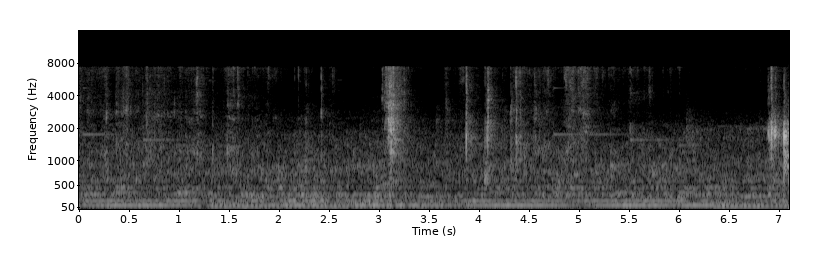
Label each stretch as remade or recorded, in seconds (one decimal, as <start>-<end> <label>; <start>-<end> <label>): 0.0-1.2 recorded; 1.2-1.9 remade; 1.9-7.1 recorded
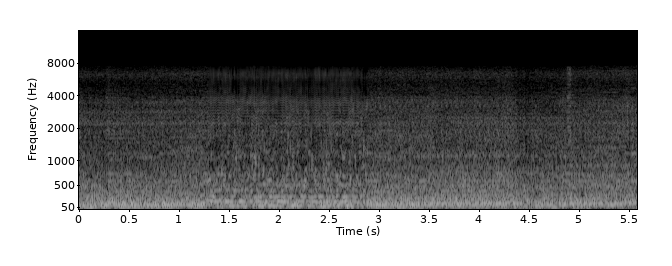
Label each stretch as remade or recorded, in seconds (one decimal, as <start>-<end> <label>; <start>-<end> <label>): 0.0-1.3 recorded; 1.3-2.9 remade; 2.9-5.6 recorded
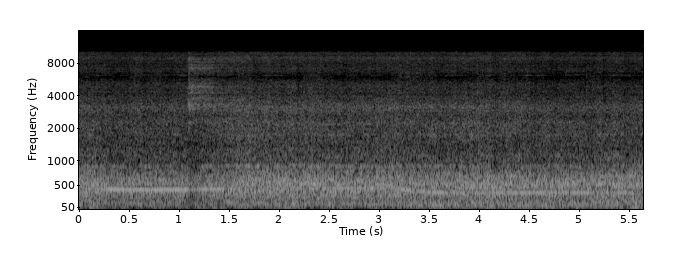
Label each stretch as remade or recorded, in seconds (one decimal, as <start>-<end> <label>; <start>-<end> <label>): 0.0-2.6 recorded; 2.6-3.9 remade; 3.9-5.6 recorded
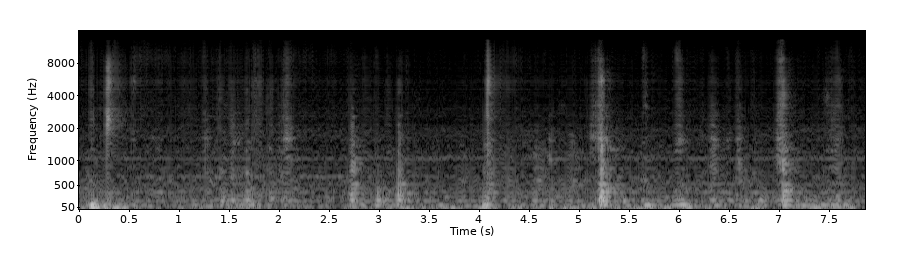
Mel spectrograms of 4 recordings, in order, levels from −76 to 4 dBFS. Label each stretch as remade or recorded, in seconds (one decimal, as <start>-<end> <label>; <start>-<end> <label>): 0.0-7.9 remade

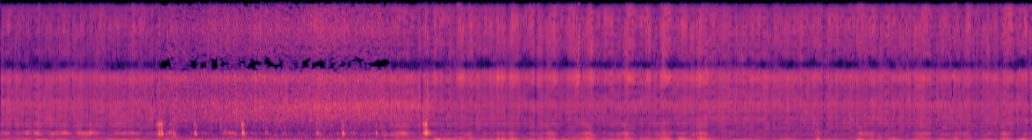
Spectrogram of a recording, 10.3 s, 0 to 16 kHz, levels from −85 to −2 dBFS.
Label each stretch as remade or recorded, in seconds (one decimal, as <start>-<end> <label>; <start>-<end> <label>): 0.0-1.6 remade; 1.6-3.9 recorded; 3.9-10.3 remade

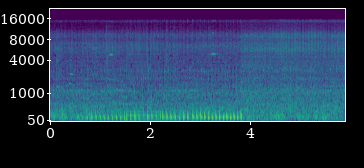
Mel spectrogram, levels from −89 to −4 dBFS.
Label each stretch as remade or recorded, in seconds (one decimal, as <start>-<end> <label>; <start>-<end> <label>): 0.0-1.5 recorded; 1.5-2.2 remade; 2.2-5.9 recorded

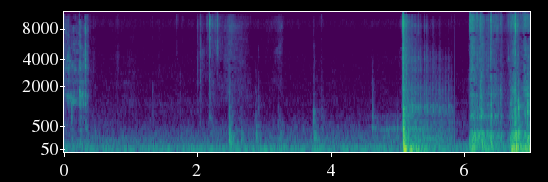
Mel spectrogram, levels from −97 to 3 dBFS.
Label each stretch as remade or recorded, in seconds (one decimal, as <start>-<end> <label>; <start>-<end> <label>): 0.0-2.8 recorded; 2.8-3.6 remade; 3.6-4.5 recorded; 4.5-5.6 remade; 5.6-7.0 recorded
